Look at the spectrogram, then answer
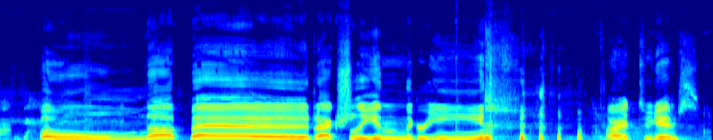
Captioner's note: laughs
